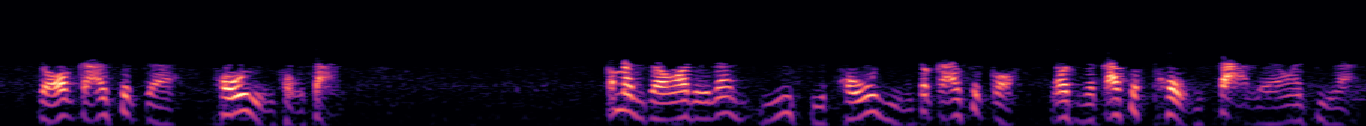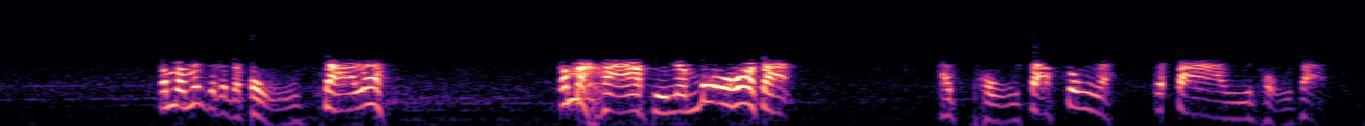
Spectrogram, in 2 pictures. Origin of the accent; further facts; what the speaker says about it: China; 咁其实我哋中国人呢读我哋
